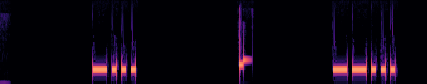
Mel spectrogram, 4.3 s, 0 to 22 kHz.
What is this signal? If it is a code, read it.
Morse code, heard as a keyed tone, about 25 wpm, 700 Hz. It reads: B 7
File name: Single-Letter-Number-25wpm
